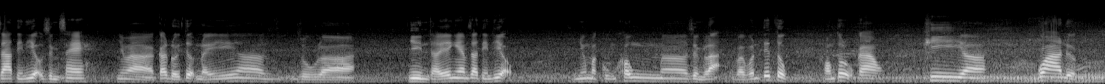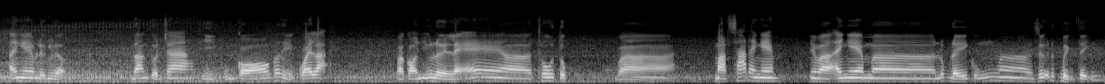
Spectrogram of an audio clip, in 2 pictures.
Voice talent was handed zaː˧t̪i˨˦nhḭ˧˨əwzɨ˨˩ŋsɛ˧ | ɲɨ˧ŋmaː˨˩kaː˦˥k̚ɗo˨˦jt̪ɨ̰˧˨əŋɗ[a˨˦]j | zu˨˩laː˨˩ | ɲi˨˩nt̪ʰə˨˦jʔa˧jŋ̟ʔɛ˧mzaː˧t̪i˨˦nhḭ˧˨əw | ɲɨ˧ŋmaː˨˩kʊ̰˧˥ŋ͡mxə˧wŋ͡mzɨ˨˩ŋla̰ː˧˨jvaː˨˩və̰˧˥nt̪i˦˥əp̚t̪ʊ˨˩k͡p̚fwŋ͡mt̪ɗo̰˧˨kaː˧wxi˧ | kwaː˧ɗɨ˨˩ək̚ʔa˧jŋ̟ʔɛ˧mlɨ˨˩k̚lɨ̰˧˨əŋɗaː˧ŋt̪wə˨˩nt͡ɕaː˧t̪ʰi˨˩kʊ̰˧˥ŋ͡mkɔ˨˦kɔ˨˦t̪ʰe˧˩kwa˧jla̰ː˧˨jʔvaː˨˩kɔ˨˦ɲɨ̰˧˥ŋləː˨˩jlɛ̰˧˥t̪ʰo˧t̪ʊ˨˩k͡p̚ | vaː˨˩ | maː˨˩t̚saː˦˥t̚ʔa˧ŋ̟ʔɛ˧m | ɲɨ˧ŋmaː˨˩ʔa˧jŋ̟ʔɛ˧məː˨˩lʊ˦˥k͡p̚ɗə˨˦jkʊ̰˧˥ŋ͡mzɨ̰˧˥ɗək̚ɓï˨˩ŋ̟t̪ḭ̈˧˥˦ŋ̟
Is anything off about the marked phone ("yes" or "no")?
yes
